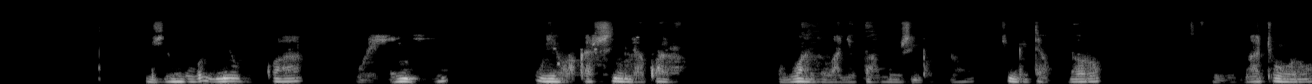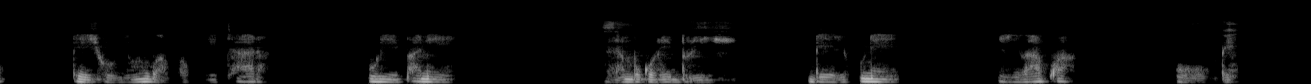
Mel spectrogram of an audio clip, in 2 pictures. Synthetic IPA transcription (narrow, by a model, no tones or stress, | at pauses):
nʐimbo̞ineɦukwa | ɦuʒiɲd͡ʒi | uje̞ɦwakaʂimbiɾakwaʐo | ɦunowanzowanikwamunʐimbo̞ino̞ | t͡ʃeŋɡetaɦuɲoɾo̞ | ematʰo̞ɾo̞ | pe̞d͡ʒone̞muɡʱwaɡwakuetʰaɾa | uje̞pʰane̞ | zambuko̞re̞bʱriʒi | mbe̞rikune̞ | ʐiʋakwa | ɦombe̞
